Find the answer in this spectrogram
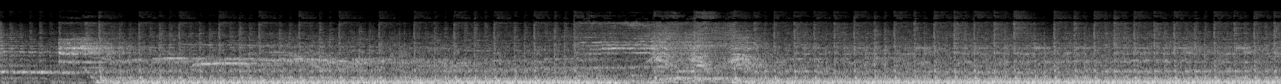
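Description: Dance routine music with a heavy, steady bass beat playing over an arena sound system; the bass beat kicks in about half a second in.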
